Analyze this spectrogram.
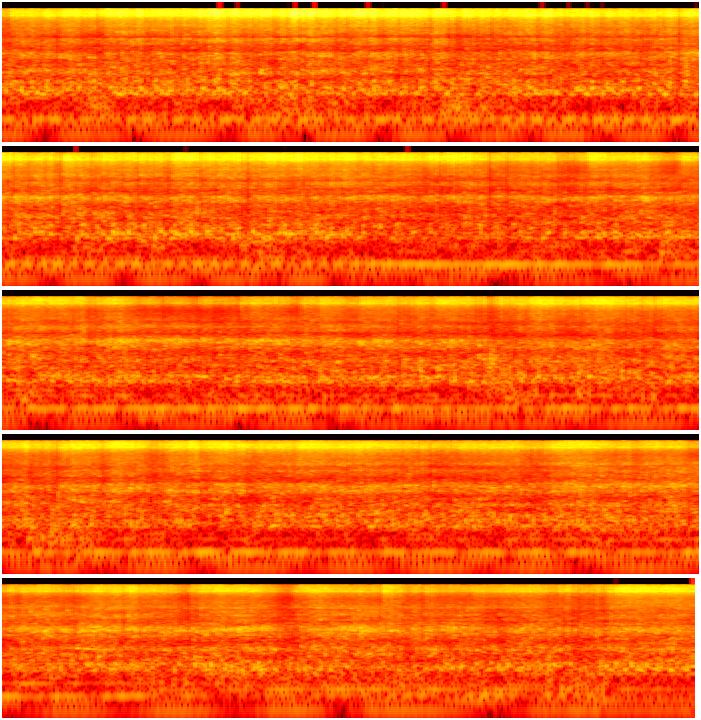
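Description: A boat's wake churns and rushes loudly behind it.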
